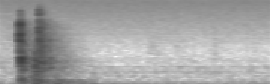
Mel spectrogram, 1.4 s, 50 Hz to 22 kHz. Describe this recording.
Sound effects > Objects / House appliances
Door Close 03
close, closing, door, house, indoor, slam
